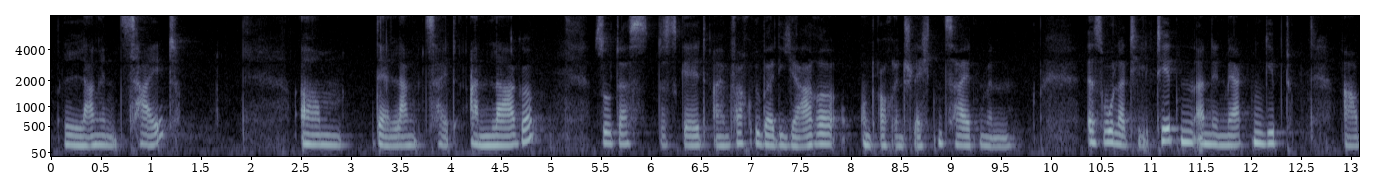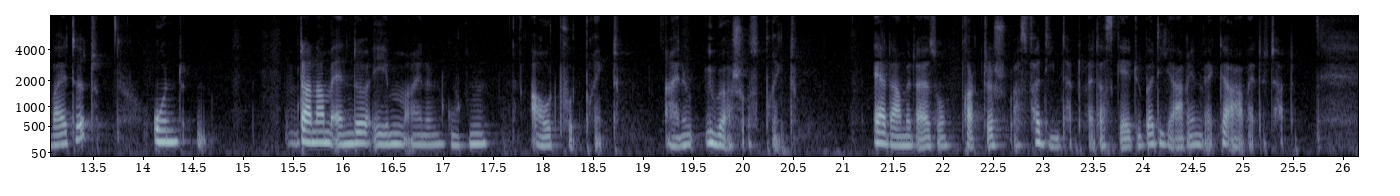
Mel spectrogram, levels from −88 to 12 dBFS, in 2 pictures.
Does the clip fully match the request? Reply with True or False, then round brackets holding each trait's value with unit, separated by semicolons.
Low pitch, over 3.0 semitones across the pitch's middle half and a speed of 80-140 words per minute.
False (165 Hz; 3.4 semitones; 125 wpm)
